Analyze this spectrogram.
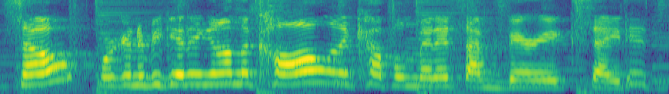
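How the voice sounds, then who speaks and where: A woman's voice: high voice, lively intonation, fast, soft background music. A middle-aged woman from Canada, a travel vlogger chatting casually and with animation. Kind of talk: casual chat.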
